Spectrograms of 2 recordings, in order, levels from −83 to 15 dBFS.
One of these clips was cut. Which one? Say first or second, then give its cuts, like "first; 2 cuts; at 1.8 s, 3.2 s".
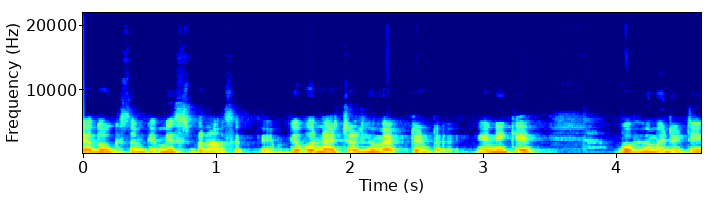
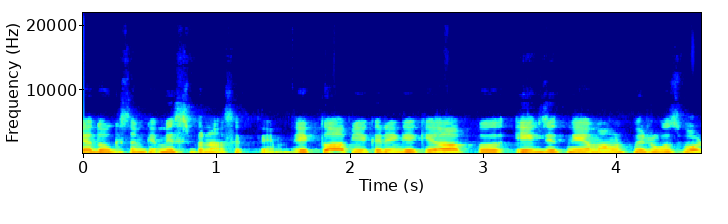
first; 1 cut; at 1.6 s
